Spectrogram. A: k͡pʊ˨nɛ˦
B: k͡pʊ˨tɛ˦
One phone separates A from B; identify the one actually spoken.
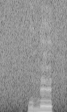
A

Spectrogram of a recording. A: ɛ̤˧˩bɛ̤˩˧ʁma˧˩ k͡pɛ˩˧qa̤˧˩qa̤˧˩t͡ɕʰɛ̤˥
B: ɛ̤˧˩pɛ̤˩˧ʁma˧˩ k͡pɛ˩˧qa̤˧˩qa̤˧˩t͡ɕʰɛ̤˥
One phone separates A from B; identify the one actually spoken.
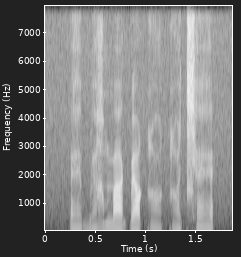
A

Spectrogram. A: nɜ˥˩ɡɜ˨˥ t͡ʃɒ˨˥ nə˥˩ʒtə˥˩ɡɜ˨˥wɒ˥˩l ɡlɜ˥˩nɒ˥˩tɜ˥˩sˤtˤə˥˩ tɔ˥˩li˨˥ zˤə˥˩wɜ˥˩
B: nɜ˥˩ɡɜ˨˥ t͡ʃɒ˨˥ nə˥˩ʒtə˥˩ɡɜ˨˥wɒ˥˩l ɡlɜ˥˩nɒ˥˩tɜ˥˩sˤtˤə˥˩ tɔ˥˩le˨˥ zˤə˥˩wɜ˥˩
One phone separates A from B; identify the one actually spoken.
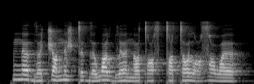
A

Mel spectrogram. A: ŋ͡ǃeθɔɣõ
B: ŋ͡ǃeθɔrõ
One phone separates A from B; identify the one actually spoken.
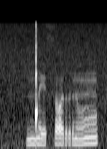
B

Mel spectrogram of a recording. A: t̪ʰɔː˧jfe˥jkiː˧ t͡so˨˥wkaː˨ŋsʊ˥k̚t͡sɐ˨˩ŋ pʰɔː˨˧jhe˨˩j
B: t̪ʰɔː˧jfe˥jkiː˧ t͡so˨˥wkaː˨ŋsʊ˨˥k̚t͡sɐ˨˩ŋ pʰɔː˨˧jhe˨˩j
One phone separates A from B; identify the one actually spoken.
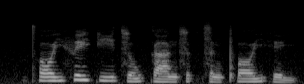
B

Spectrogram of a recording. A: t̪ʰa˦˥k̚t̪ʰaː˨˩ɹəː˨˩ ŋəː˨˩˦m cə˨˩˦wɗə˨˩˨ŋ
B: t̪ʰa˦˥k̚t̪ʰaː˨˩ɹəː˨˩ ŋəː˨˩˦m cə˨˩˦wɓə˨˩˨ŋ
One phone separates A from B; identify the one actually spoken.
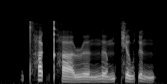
A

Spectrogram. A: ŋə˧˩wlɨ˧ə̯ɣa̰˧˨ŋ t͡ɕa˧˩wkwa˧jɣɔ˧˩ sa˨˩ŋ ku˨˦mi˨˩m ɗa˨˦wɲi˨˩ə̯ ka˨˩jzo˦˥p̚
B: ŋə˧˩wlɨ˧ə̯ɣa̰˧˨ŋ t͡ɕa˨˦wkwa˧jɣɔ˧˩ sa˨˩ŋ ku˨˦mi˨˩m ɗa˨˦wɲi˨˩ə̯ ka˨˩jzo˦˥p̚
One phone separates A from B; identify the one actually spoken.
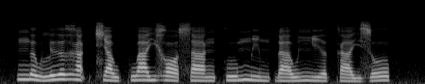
A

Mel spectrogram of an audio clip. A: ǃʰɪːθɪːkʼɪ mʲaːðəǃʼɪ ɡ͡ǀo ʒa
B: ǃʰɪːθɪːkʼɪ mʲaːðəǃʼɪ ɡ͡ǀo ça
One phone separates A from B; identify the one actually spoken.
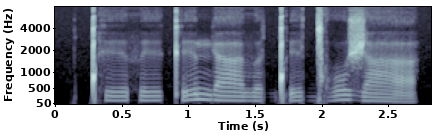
A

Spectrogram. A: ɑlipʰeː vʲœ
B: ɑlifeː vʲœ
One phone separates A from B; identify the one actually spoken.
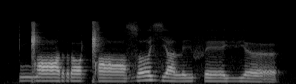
B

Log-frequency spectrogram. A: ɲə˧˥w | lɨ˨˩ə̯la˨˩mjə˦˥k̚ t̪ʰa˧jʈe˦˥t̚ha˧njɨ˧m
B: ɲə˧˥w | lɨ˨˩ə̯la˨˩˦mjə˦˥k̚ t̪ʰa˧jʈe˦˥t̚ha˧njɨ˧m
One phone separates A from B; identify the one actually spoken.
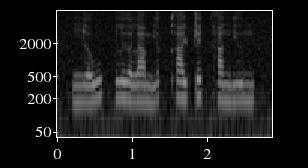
A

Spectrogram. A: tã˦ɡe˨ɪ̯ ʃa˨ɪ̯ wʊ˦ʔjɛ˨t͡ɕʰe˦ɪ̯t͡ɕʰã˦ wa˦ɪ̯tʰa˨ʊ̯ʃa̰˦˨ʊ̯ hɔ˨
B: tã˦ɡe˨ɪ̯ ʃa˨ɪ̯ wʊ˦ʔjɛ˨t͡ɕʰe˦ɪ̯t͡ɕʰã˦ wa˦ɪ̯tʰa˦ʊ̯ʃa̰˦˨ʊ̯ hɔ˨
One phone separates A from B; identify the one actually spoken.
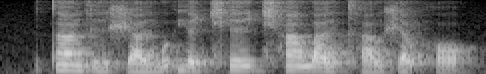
A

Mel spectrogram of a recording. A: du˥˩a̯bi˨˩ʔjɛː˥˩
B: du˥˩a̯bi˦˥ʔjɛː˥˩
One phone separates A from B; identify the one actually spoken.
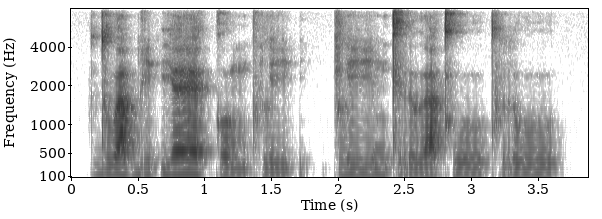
B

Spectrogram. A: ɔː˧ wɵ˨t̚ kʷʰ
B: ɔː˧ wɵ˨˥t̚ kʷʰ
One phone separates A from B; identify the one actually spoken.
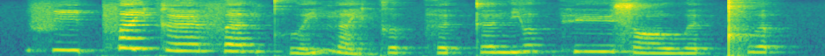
A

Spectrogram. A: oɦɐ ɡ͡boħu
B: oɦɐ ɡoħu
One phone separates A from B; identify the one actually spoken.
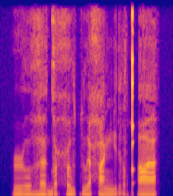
B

